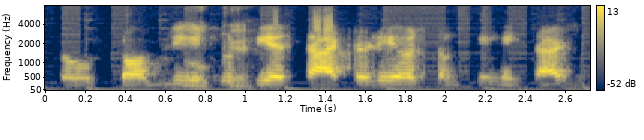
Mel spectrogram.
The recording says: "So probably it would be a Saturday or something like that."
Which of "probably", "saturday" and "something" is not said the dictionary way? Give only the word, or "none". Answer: something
